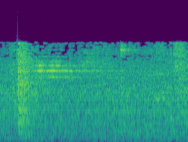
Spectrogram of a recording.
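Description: Street traffic noise, steady throughout, with one short, sudden loud sound about a quarter second in, followed briefly by a faint high whine.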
